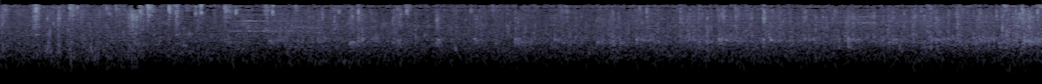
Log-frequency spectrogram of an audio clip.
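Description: Hooves of several riding horses clatter steadily throughout as Felipe rides out of the castle on horseback, followed by Debeir and his escort: a dense, continuous patter of hoofbeats, with occasional high whinnies breaking through the noise. The sound stays fairly loud and even, with no talking.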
